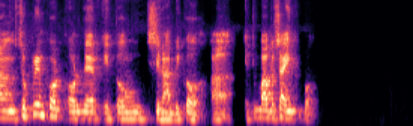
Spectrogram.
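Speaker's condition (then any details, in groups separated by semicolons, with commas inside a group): No condition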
